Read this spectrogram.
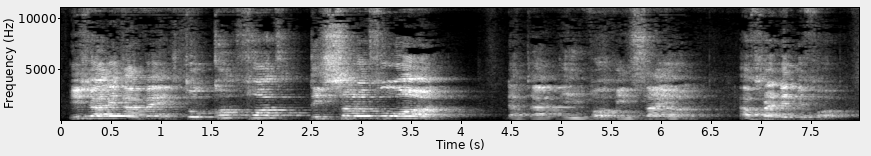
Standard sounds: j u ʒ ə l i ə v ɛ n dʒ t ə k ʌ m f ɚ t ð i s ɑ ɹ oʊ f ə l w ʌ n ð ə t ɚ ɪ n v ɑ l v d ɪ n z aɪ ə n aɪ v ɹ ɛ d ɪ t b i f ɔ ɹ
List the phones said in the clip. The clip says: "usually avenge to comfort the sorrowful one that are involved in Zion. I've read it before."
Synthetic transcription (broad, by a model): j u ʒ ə l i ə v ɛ n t t ə k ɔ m f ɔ t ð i s ɑ ɹ oʊ f ə l w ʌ n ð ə t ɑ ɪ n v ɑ l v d ɪ n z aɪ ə n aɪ f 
